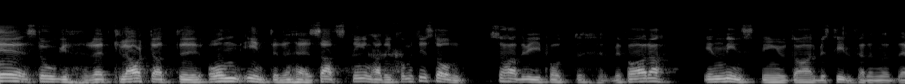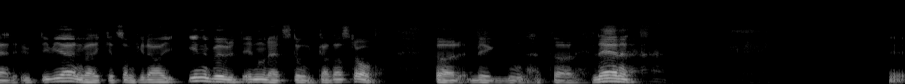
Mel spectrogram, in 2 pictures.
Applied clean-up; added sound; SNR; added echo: neural mask model DeepFilterNet 3.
